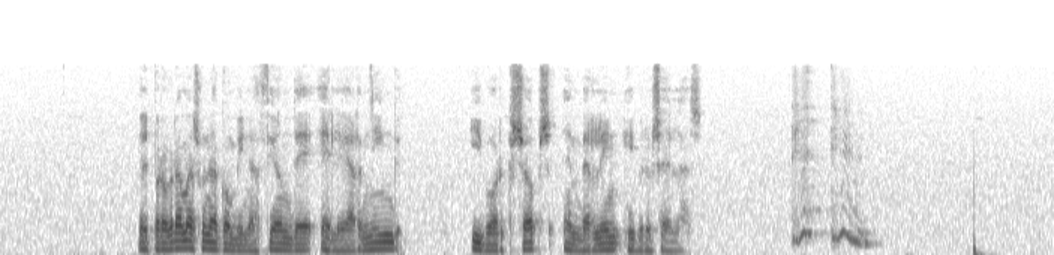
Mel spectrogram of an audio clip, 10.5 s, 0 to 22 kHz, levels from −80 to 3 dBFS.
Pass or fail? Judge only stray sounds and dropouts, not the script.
fail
